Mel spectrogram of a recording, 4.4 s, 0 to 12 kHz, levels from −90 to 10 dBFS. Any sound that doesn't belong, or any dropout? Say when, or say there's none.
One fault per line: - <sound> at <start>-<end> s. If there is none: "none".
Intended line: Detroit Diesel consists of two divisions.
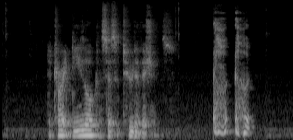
- cough at 3.2-3.8 s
